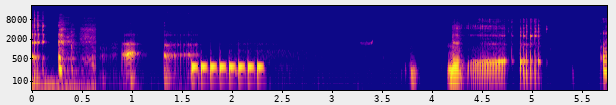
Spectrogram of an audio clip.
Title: burping core #core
